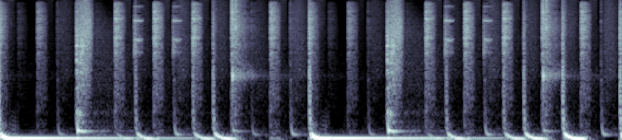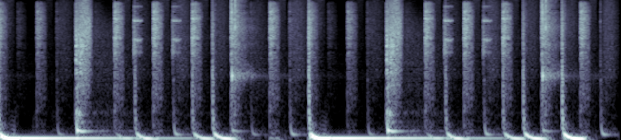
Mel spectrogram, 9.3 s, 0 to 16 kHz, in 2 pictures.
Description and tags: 103 boom 808 break
103, 103-bpm, 103bpm, 808, beat, boom, bpm, break, breakbeat, dance, drum, drum-loop, groovy, hard, kick, loop, percs, solid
